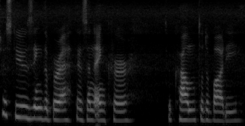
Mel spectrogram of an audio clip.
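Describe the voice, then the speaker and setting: A woman with a fairly low voice leads a guided breath-counting meditation. She instructs in a measured, unhurried way, leaving pauses between her phrases. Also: fairly even intonation, rough recording.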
